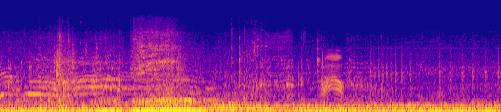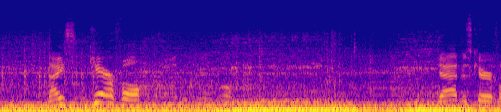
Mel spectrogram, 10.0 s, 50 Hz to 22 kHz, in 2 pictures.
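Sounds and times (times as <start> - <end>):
buggy engine revving: 0.0 - 10.0.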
